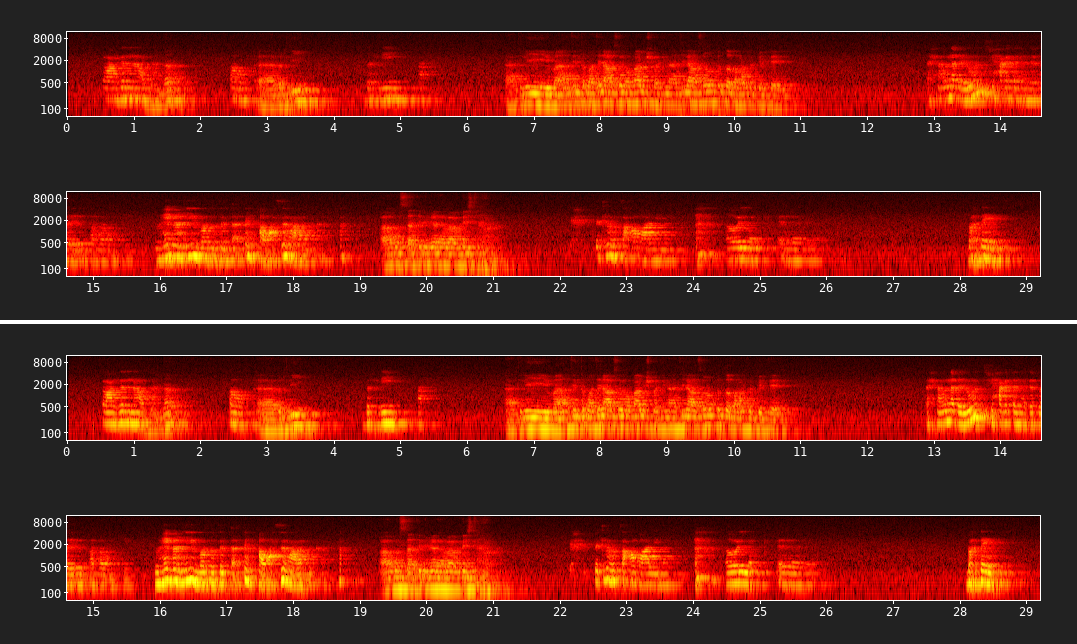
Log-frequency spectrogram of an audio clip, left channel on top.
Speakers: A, on the right (about 80°); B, on the right (about 50°).
A: طبعا غير اللي انا
B: مدينه
A: قلتها اه
B: آه برلين
A: برلين صح
B: هاتيلي ما هاتيلي طب هاتيلي عاصمه بقى مش مدينه هاتيلي عاصمه بتبدا بحرف الب تاني
A: احنا قلنا بيروت في حاجة تانية غير بيروت اه طبعا في ما هي برلين برضه تبدأ تنفع وعاصمة على فكرة
B: اه بس هاتيلي غيرها بقى ماليش دعوه <laughs>
A: انت كده بتصعبها علينا اقول لك آه بغداد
